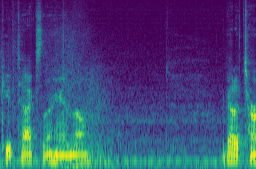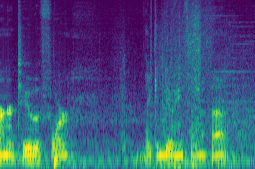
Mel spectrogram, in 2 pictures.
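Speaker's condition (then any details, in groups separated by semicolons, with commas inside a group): No condition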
